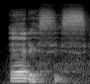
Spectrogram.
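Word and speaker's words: αἵρεσις: heresia do grego heresis a pronúncia no Grego é heresis que significa literalmente escolha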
